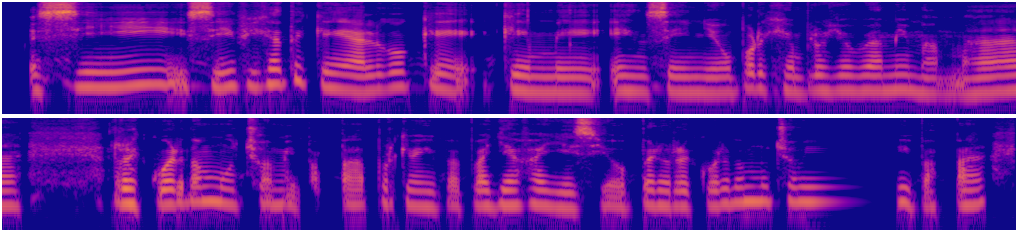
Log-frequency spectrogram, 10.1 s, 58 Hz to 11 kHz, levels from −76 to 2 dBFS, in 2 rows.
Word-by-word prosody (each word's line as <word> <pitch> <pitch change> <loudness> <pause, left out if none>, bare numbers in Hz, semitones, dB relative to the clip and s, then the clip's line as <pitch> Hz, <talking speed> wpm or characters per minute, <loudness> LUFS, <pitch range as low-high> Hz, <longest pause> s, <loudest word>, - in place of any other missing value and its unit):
Sí, 215 +4 +7
sí, 210 0 +8
fíjate 235 +5 -4
que 205 -6 -2
algo 180 +5 -1
que 185 -2 -3
que 180 -2 -3
me 165 -1 -6
enseñó, 165 -1 +1
por 195 - -4
ejemplo, 175 -2 -8
yo 175 0 -8
veo 175 0 -4
a - - -5
mi 180 +1 -8
mamá. 170 +2 -5 0.4
Recuerdo 200 0 0
mucho 205 -5 -4
a - - -8
mi 95 -1 -11
papá, 95 - -8
porque 185 - -10
mi 180 -2 -7
papá 180 - -6
ya 185 +1 -4
falleció, 175 -5 +2
pero 185 +1 -5
recuerdo 180 +3 -7
mucho 220 0 -4
a - - -7
mi 220 0 -11
papá. 195 - -7
185 Hz, 190 wpm, -29 LUFS, 170-210 Hz, 0.4 s, sí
